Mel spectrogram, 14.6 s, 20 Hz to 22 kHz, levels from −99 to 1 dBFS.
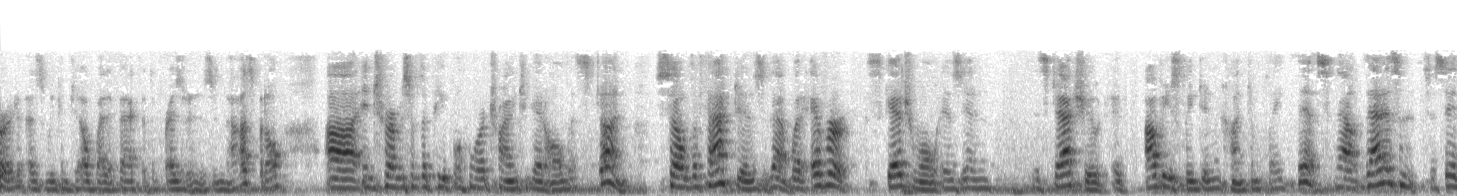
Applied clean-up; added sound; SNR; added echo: none; none; none; none.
